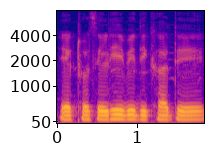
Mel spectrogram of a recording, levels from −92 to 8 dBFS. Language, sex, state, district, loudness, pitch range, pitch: Chhattisgarhi, male, Chhattisgarh, Raigarh, -13 LUFS, 110-115 Hz, 110 Hz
